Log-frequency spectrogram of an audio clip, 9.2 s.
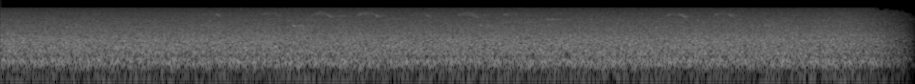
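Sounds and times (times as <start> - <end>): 
creek waterfall at 40m distance: 0.0 - 9.1
forest birds: 1.9 - 9.1.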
